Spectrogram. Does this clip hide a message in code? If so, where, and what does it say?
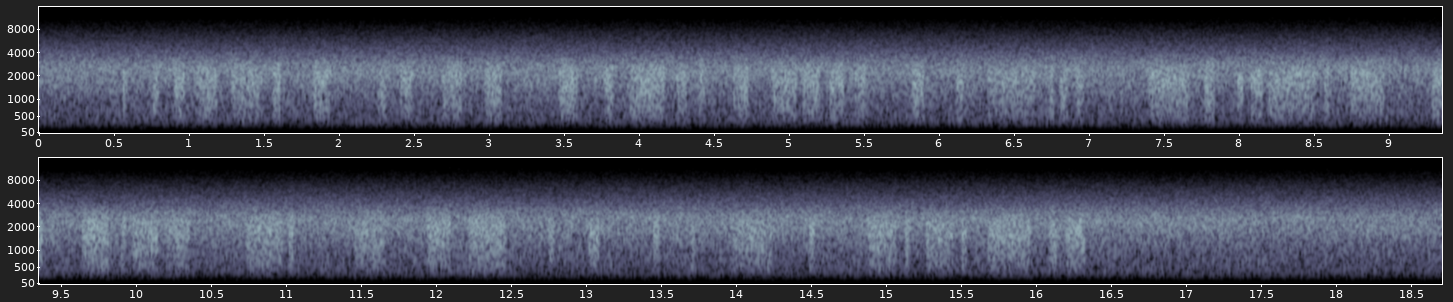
No, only bursts of noise, with heavy radio static.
